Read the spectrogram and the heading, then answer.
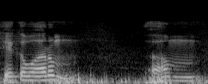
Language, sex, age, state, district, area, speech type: Sanskrit, male, 60+, Karnataka, Udupi, rural, spontaneous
